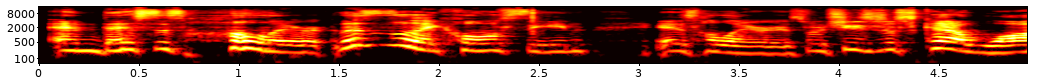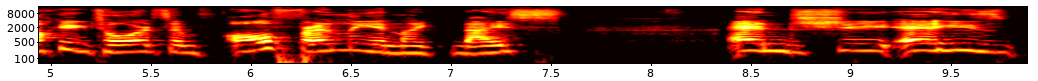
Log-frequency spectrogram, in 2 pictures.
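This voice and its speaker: Unhurried Minnesotan woman chatting about books. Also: medium pitch. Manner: chatty, laughing, full of "like" and "you know". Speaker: book vlogger. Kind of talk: casual book review chat.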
